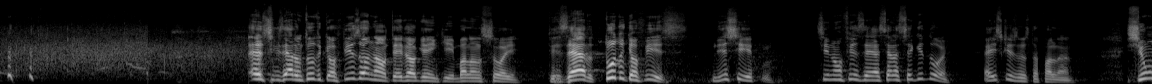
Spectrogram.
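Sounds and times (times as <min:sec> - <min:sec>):
audience applause: 0:00.0 - 0:02.7
speech: 0:02.5 - 0:11.5.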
